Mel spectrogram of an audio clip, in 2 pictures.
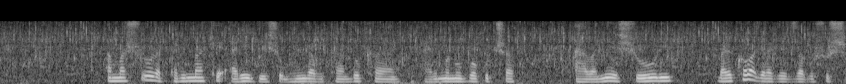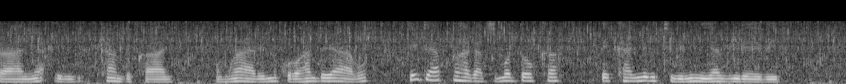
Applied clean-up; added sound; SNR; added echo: none; Stream; 11 dB; none.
